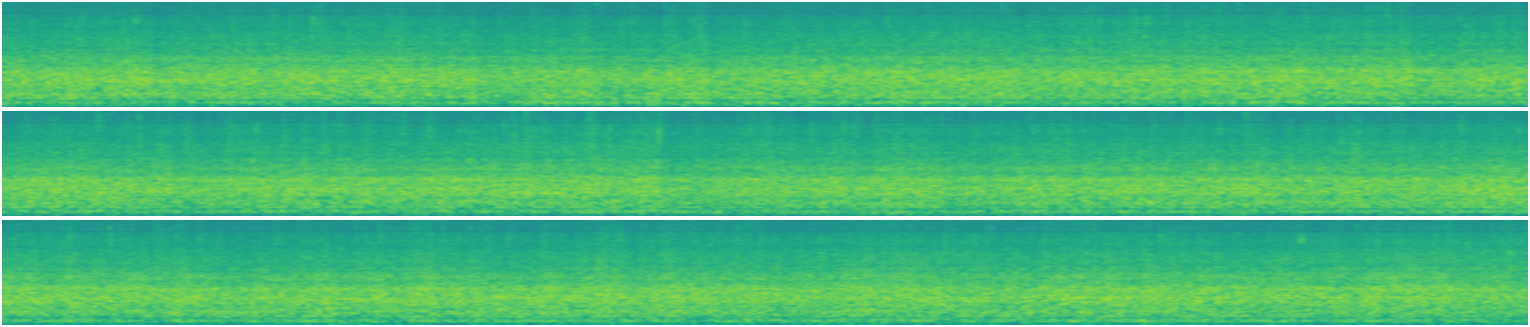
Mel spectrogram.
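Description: Heavy rain falling steadily and splashing onto a wet flagstone patio and its puddles.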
